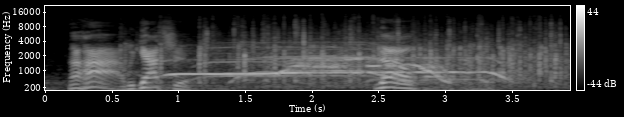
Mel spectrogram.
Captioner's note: audience cheering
